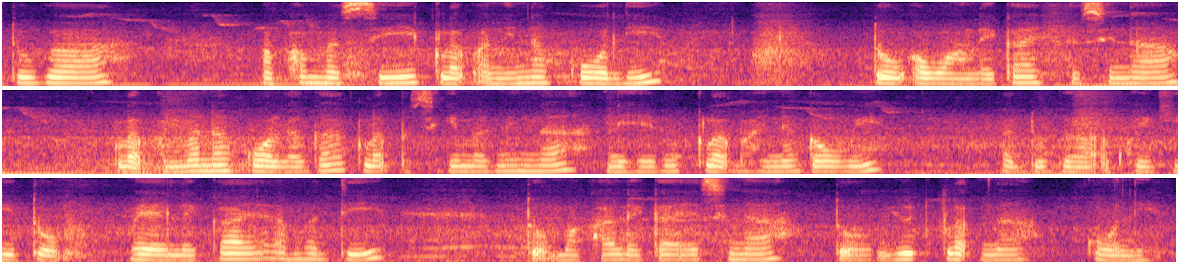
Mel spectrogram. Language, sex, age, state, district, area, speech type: Manipuri, female, 30-45, Manipur, Imphal East, rural, spontaneous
